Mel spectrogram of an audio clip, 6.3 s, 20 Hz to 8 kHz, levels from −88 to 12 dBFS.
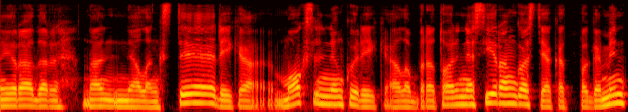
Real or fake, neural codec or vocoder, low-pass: real; none; 7.2 kHz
